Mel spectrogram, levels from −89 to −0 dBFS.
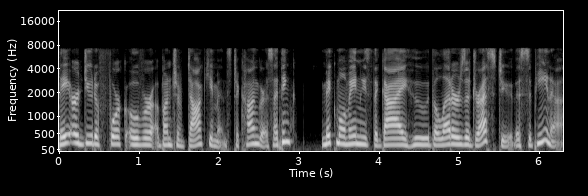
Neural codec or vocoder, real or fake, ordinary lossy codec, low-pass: none; real; MP3, 64 kbps; 7.2 kHz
